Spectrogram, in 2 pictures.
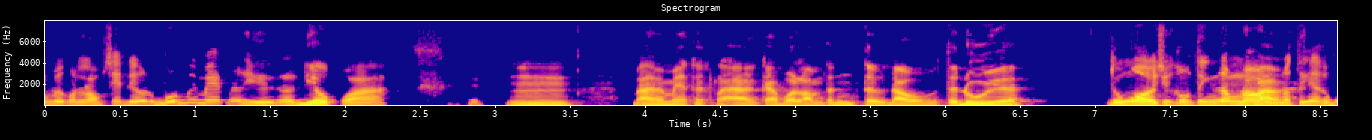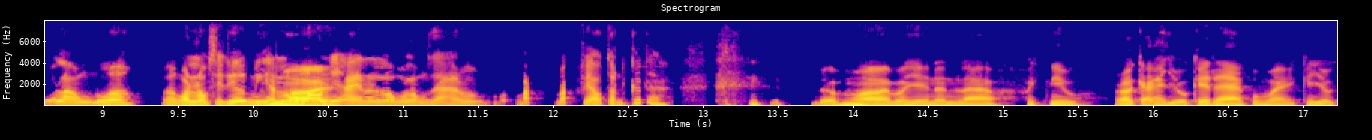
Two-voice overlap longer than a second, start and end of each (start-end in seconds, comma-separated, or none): none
